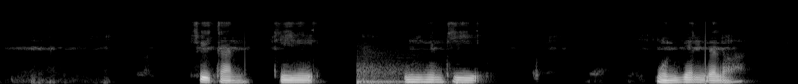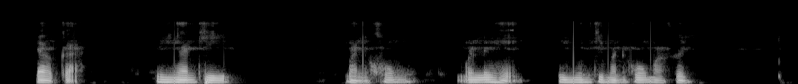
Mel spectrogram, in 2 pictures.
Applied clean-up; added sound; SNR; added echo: classical method log-MMSE.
